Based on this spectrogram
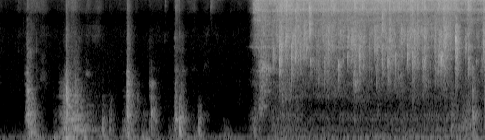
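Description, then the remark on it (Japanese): Several clunks and knocks are followed by a steady hiss of shower water running, starting abruptly halfway through and continuing evenly, fairly loud, with no one talking. “じゃあ、シャワーで綺麗にしよっか。”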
